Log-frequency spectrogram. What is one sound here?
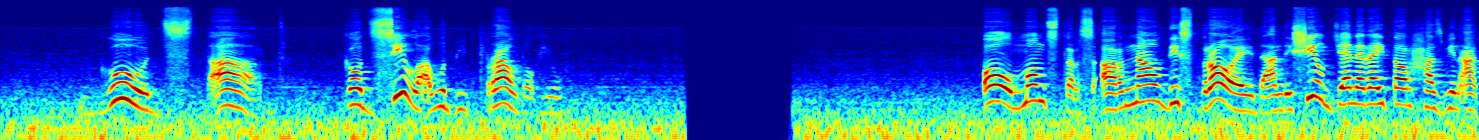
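A woman speaks calmly over a radio.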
